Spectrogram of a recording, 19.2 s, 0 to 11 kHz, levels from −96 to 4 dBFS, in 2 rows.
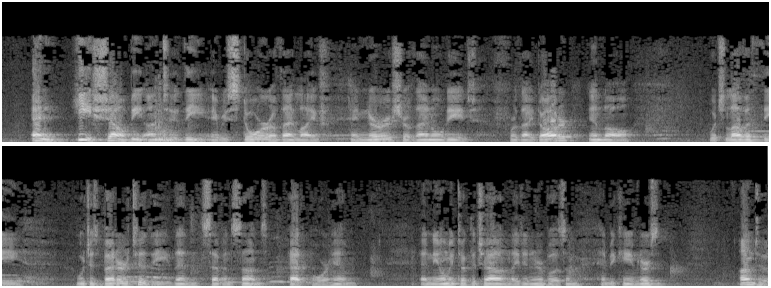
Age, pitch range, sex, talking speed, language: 40-59, 100-120 Hz, male, 155 wpm, English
